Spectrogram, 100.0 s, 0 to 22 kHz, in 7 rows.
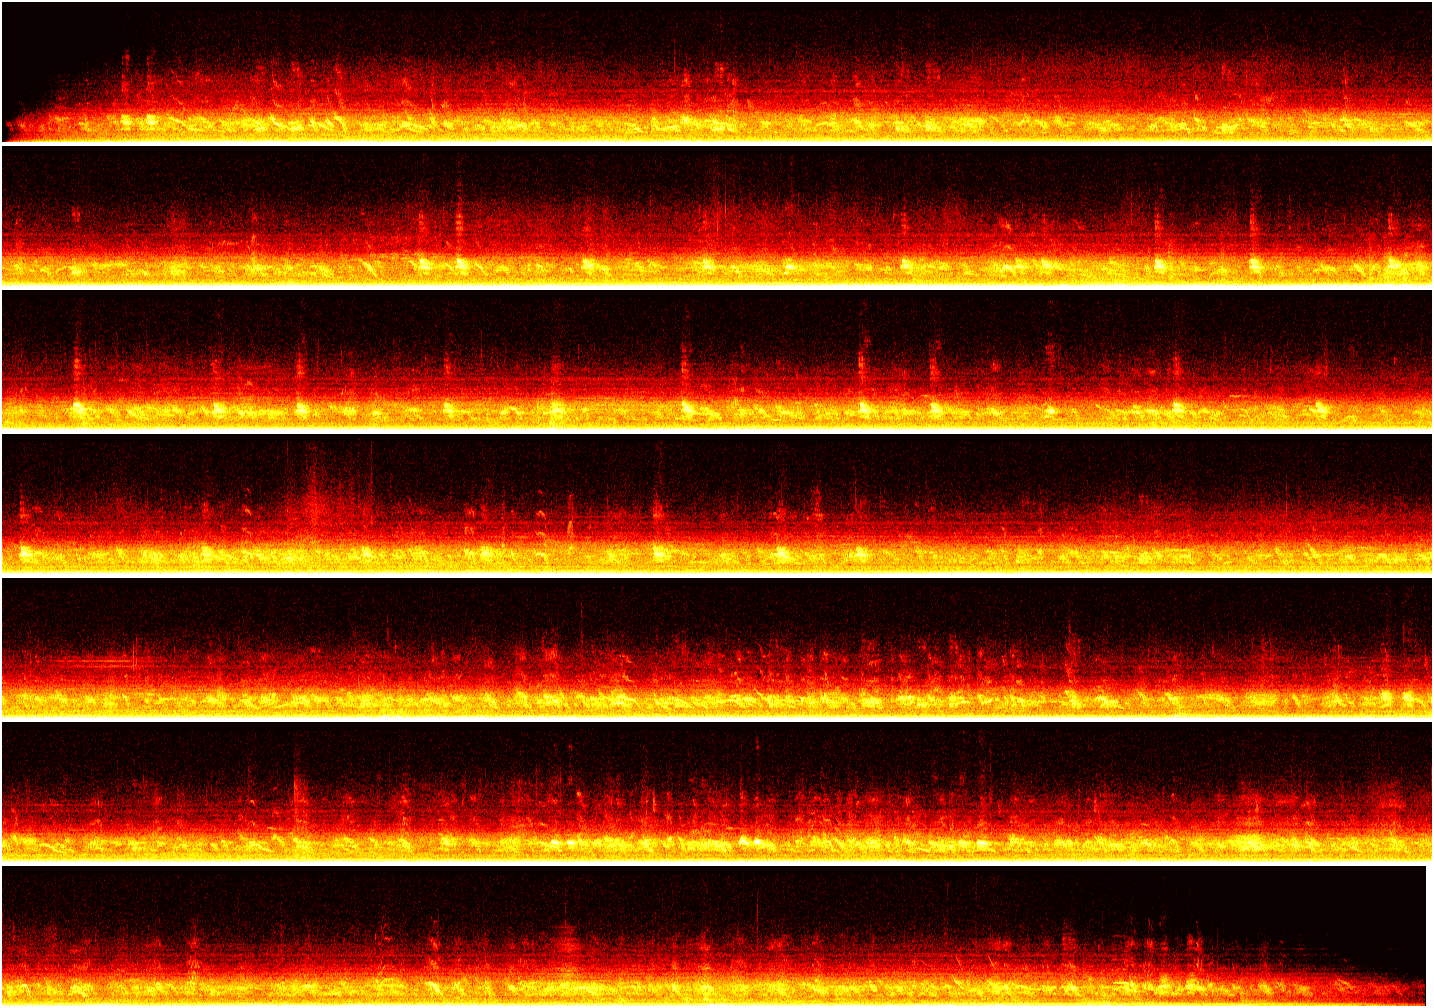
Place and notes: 勇士堡, Lieyu Township - Birds singing
Birds singing, Abandoned military facilities
Zoom H2n MS +XY
4 November, ~09:00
